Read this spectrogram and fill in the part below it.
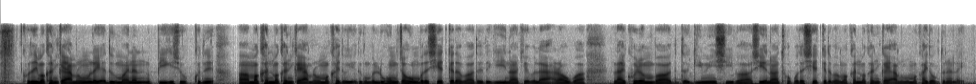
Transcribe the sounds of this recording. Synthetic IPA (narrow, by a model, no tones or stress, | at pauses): kʰudɐjmɐkʰɐnkɐjamɾɐmɐmlɐjɐdumajnanupiɡisukʰudɐj | mɐkʰɐnmɐkʰɐnkɐjamɾɐmɐmɐkʰajdoɡiɐduɡumbɐluɦoŋt͡ʃahoŋbɐdɐset̚kɐdɐbɐːdudɐɡinat̚kejbɐlaɐ̰ɾawbɐ | lajkʰojɾɐmbɐːdudɐɡimisibɐːsiɐnatʰok̚pɐdɐset̚kɐdɐbɐmɐkʰɐnmɐkʰɐnkɐja̰mɾɐmɐmɐkʰajdok̚dunɐlɐ̰j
